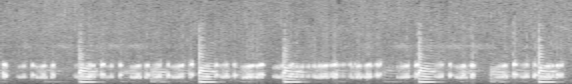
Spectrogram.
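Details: Rare frogs croaking: overlapping buzzy calls in broken bursts, each beginning with a sharp click and a short low note, repeating roughly once a second.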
